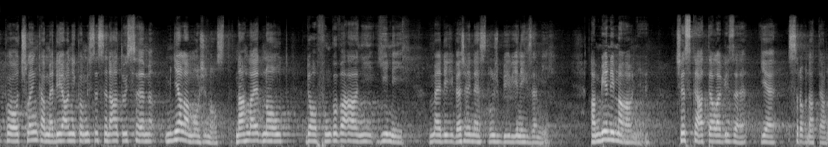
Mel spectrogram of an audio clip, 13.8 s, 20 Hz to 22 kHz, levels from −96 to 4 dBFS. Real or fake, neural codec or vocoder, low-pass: fake; vocoder, 44.1 kHz, 128 mel bands, Pupu-Vocoder; 14.4 kHz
